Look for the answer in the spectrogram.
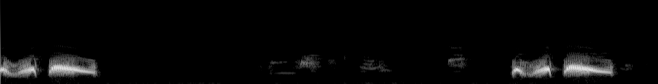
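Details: Spotted dove used as a lure, cooing in the 'gáy thúc và gù' style to excite wild doves: a short, hollow, low-pitched two-part coo, a long pause with faint murmurs, then the same phrase again.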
